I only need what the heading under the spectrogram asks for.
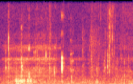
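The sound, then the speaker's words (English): Someone chewing a chocolate-covered chewy sweet with a soft, jelly-baby-like centre, giving quiet, moist smacking and squishing sounds over low background noise. “Chew, chew, chew. I'm trying to get rid of the chocolate taste so I can get to the centre.”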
